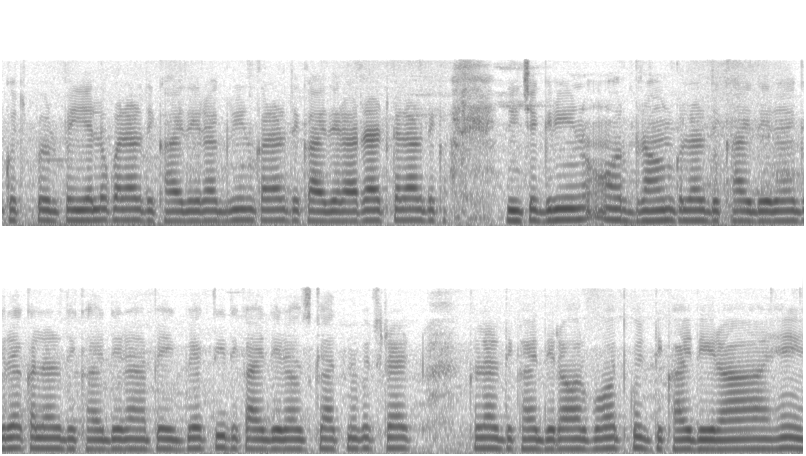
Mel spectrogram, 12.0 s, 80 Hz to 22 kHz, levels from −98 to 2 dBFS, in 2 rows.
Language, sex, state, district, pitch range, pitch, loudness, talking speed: Hindi, female, Bihar, East Champaran, 170-185 Hz, 180 Hz, -36 LUFS, 290 wpm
